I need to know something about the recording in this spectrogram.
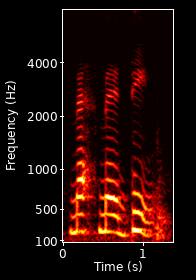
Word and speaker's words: Mehmet: is still written as a te but it's pronounced as a day mehmed even though it doesn't change in writing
